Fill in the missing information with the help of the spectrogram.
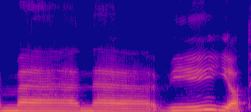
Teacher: Mənəviyyat sözü necə tələffüz olunur? Mə, ə uzanır, mənəviyyat, y da düşür.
